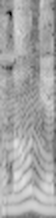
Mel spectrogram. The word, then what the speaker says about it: pneumonia: Pneumonia does not need the P, Dane.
